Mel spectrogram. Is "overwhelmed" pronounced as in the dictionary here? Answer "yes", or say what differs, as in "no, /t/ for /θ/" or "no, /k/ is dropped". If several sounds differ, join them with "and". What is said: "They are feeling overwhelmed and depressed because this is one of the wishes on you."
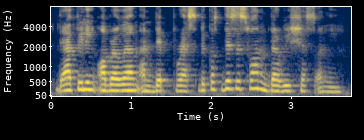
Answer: no, /d/ is dropped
